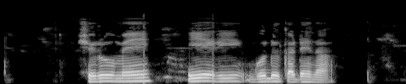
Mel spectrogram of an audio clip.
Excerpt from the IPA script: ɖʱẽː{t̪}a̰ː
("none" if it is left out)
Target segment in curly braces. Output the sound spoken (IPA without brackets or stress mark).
d̪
